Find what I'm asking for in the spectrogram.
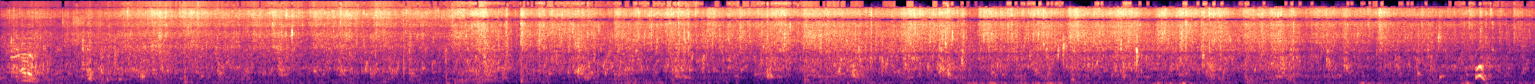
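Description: Water splashes and trickles as an ox is scrubbed and bathed in a rain-swollen farm stream, irregular splashes and pours throughout while people talk over the scene.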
